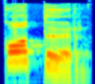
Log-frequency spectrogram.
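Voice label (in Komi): "котыр", Komi, female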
